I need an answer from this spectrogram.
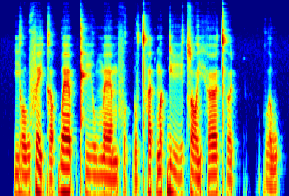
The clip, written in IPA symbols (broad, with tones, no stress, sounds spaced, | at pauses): j o˨˥ w f e˨˩ j k ɐ˨˥ p̚ w ɛː˧ p̚ kʰ iː˨ w m ɛː˨˧ m f ʊ˨ k̚ ɐ˥ w t̪ʰ ɐ˧ t̚ m ɐ˥ k̚ j iː˨˥ t͡s ɔː˧ j h œː˥ t̪ʰ ɵ˧ t̚ | kʷ ɐ˨˩ w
